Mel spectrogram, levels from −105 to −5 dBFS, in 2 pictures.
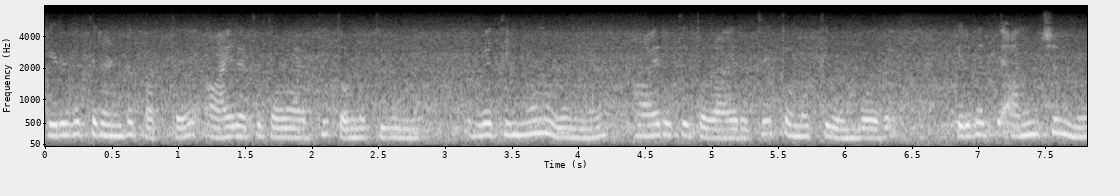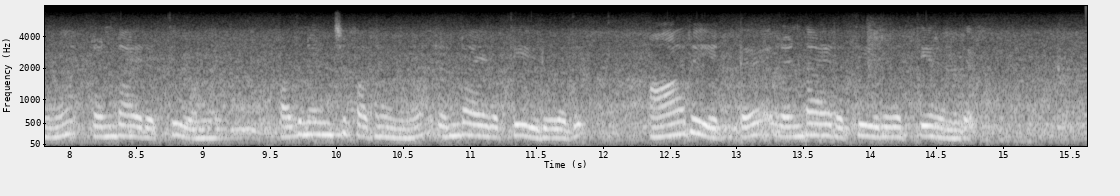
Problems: constant background noise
